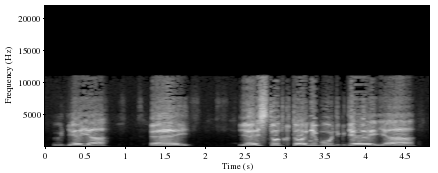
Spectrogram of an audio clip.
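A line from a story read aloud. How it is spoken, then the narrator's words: Desperate shout. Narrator (Russian): во тьме кто-то отчаянно закричал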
